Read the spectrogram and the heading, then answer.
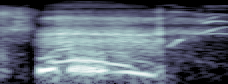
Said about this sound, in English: Up next on Chaotic Flatulence, ASMR sniffing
